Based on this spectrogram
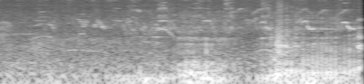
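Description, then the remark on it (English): A dense safari soundscape of wild animals: constant bird chirps and tweets over a deep, rumbling big-cat growl that swells louder in the second half, with a harsher roaring burst near the end. “Safari over. Grab that mic and recorder.”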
